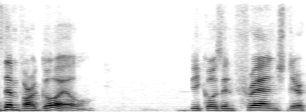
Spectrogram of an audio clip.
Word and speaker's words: vargouille: I always pronounce them Vargoyle because in French they're called like Vargouille and it's look like gargoyle, like gargouille. So I always pronounce them like similar to gargoyle, but with a V instead of a.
